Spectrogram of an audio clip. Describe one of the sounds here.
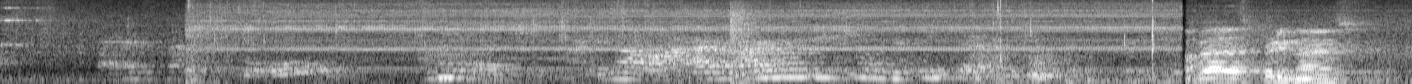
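Water from a tap runs into a bowl.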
